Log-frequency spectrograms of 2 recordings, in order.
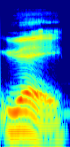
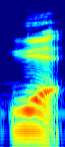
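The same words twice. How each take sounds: First: The ending sounds like a Spanish-style vowel. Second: The ending is a pure short e sound. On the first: The speaker calls it wrong. "We're not saying yue" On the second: The speaker calls it right. "It's a pure short E as spoken in America with that little U before it"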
